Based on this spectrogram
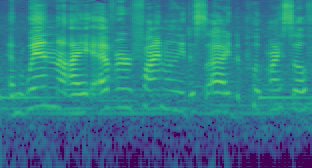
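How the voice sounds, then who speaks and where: A woman's fairly slow speech comes through noticeable background noise. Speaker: spoken word poet. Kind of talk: slam poetry performance. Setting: outdoors.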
